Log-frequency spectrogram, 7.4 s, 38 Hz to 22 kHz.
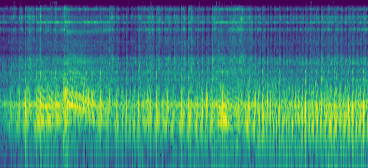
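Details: Vintage Jonsereds 70E two-stroke chainsaw, first run after major cleaning and fitting an unknown cooling fan; smoking from oil put down the cylinder; steady rasping buzz rising and settling back toward idle, even and healthy. Normal running.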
